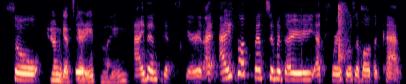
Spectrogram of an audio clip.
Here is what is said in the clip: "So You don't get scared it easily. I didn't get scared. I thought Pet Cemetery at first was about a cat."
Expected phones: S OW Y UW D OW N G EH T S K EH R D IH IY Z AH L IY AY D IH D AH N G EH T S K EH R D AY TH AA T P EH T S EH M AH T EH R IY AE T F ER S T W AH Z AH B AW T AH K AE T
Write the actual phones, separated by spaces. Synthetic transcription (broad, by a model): S OW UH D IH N G EH T S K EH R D IH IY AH IY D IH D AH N G EH T S K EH R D AY TH AA T B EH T S EH M AH T EH R IY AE T F ER S T W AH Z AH B AW T AH K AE T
